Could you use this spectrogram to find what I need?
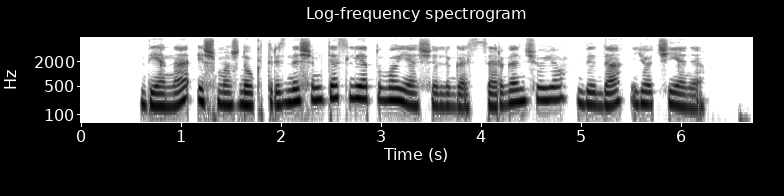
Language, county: Lithuanian, Panevėžys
